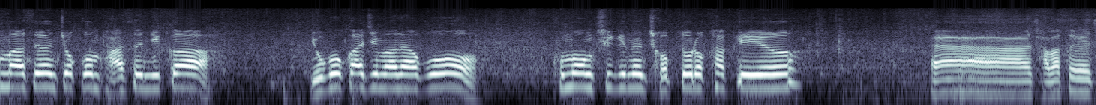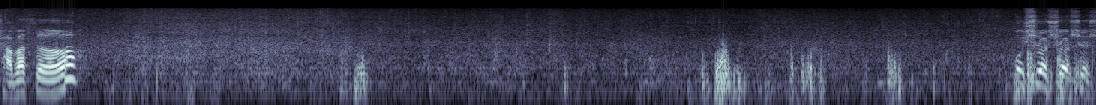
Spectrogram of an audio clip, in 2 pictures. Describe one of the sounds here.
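Waves wash and splash against rocks.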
